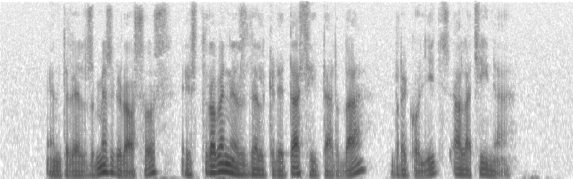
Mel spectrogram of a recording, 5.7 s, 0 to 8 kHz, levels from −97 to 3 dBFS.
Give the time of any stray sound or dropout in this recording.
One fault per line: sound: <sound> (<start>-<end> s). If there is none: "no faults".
no faults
